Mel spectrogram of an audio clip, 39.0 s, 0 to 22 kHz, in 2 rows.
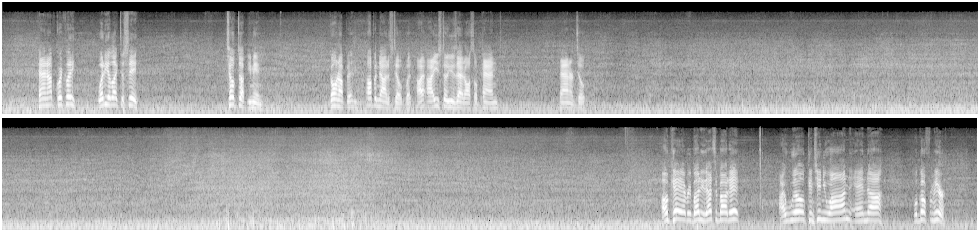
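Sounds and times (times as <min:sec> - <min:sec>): low vehicle rumble: 0:00.0 - 0:39.0.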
